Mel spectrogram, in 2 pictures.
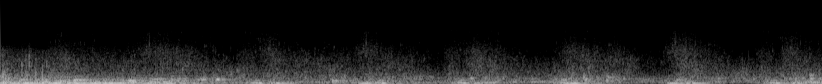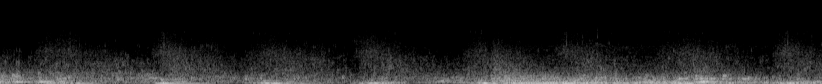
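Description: Footsteps run quickly over rock in a cave.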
